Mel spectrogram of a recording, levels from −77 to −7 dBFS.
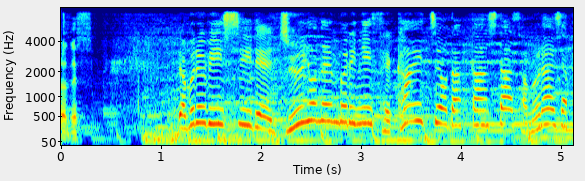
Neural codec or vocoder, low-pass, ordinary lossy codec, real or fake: autoencoder, 48 kHz, 128 numbers a frame, DAC-VAE, trained on Japanese speech; 7.2 kHz; none; fake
